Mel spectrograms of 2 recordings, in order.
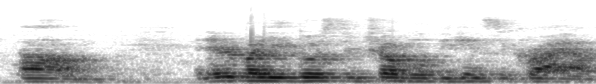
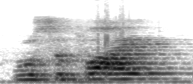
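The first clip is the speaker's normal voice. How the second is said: ordinary delivery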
